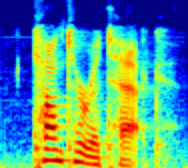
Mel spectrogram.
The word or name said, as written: counterattack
